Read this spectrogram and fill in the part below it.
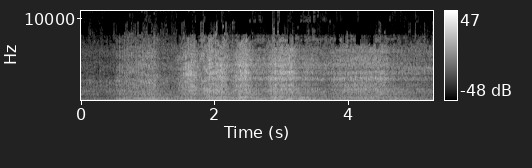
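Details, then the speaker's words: Mercedes Vario campervan diesel with a temporary straight-through exhaust and no silencer box: a deep, blaring, tractor-like bark that swells with throttle blips, then drones. The silencer box still needs fitting. "There it is. It's just balanced on bricks. Well, definitely sounds like the tractor. And I think we do need the box on it."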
